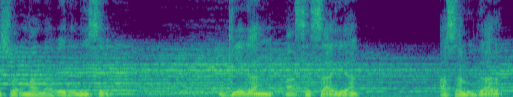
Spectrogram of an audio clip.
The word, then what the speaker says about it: Berenice: Berenice. Este nombre también en el idioma español se puede pronunciar Vereniz, pero eh su raíz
